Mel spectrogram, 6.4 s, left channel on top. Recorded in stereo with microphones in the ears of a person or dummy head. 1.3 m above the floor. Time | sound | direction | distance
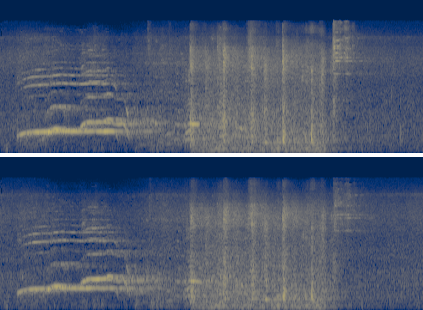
0.3 | a shout | 40° left (ahead or behind) | 3 m
2.9 | footsteps | 25° left (ahead or behind) | 3 m
5.0 | breaking glass | 65° left (ahead or behind) | 2.5 m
